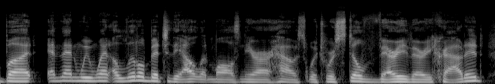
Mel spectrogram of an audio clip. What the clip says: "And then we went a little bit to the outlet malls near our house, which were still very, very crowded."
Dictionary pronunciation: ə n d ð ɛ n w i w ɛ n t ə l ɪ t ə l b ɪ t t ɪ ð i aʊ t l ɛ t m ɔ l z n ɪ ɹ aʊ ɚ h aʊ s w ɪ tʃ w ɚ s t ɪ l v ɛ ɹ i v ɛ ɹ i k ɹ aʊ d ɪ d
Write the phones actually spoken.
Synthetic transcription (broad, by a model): ə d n ð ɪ n w i w ɛ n t ə l ɪ t l b ɪ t t ɪ ð i aʊ t l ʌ t m ɔ l z n ɪ ɹ aʊ ɚ h aʊ s w ɪ tʃ w ɚ s t ɪ l v ɛ ɹ i v ɛ ɹ i k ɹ aʊ d ɪ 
